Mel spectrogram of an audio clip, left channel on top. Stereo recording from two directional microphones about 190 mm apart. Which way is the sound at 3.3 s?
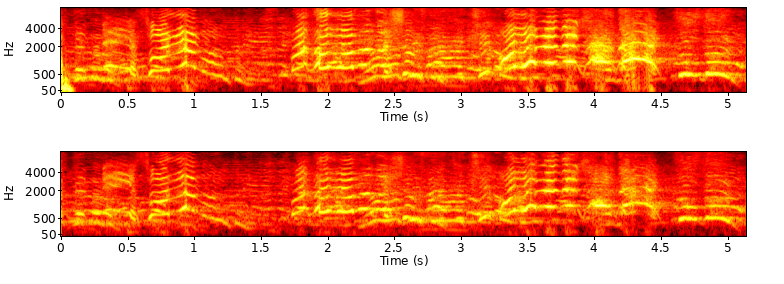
10° right (ahead or behind).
